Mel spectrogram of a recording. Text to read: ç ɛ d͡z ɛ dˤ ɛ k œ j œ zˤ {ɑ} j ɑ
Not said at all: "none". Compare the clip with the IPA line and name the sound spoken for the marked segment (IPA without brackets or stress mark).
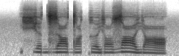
ɑ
